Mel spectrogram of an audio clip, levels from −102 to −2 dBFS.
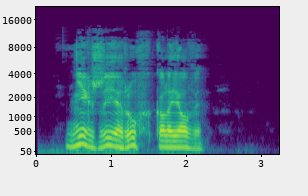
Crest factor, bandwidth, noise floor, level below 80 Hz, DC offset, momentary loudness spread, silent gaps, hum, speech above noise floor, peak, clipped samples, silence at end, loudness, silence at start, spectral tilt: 16 dB; 11.5 kHz; -70 dBFS; -48 dBFS; under 0.1%; 10 LU; none; none; 54 dB; -4 dBFS; under 0.1%; 1.05 s; -17 LUFS; 0.4 s; -5.5 dB/octave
